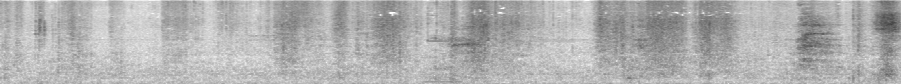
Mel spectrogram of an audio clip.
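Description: Footsteps crunching in snow and the rustling of a plastic bag being handled, in irregular short bursts that grow louder near the end.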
